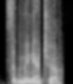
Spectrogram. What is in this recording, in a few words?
"subminiature", Indian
